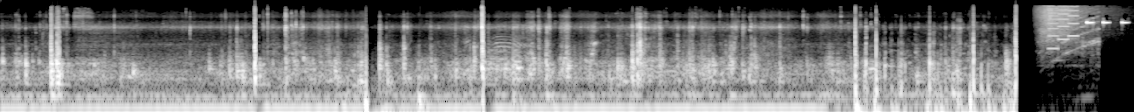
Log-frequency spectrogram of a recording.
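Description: Knocks and thumps on the hydroplane's hull and cockpit as people step around the docked boat, over a steady low hum. Heavier knocks come as a hand handles the camera, then the sound cuts off abruptly about ten seconds in, followed by a few faint high electronic tones.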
